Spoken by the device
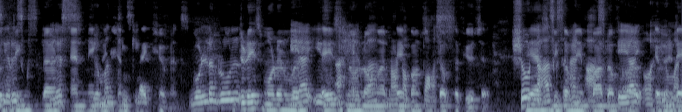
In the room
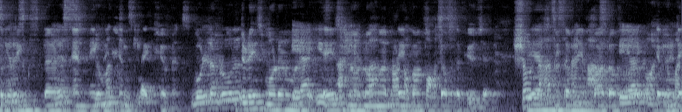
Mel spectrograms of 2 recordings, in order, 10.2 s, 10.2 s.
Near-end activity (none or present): none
